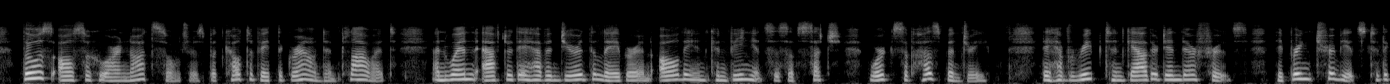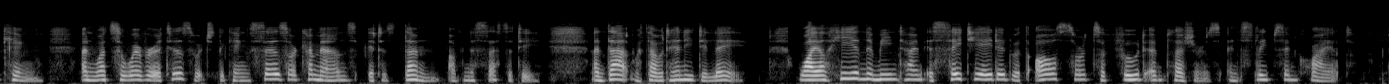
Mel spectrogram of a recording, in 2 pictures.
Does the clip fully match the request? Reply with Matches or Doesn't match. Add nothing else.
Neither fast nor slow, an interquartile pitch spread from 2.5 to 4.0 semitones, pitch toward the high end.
Matches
